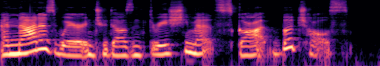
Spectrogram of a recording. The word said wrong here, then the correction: Buchholz: Buckholz, I think that's pronounced. – Whoops. Scott Buckholz.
